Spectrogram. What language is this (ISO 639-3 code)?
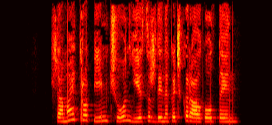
chm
